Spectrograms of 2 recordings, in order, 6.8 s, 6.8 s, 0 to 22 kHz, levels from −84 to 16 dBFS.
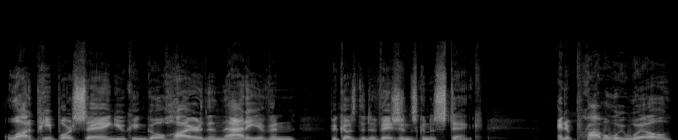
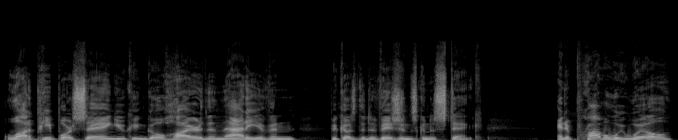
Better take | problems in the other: second | thin; very slightly; fading below 1 kHz

